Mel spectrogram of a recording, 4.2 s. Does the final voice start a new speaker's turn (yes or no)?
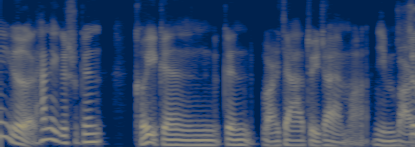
yes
